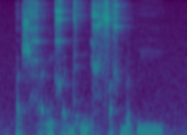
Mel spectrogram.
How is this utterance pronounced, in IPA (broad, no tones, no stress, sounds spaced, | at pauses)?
a̰ ʃ ħ æ̰ ŋ χ ɛ̰ d ɛ̰ m ḭ x sˤ ḭ x b æ p i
